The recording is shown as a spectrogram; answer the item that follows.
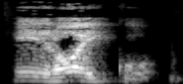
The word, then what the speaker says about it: heroico: a palavra heroico ó heroico a sílaba tônica é a penúltima tem o ditongo aberto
